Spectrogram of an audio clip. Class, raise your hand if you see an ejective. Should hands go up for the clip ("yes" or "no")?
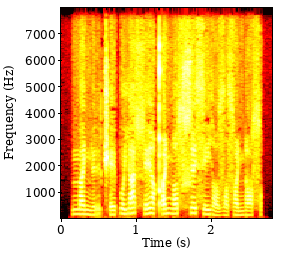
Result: yes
